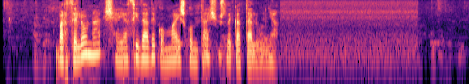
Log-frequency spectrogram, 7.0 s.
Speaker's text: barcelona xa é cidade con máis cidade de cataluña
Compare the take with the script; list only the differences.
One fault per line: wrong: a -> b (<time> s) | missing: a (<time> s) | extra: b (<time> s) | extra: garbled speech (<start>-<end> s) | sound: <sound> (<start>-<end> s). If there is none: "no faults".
extra: a (1.9 s)
wrong: cidade -> contaxios (2.8 s)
